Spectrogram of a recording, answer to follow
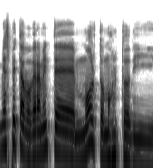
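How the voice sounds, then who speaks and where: Against a quiet background, a man at medium pitch talks at a fairly slow pace with very wide pitch swings. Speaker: Italian language teacher podcaster. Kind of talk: solo educational podcast monologue.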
